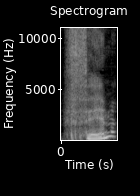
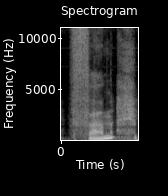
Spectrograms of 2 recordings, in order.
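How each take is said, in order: First: The vowel sounds like 'e'. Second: The vowel sounds like 'a'. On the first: This is the older pronunciation. "progressivement s'est prononcé femme" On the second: This is the later, current pronunciation. "puis femme. ... le premier E, même s'il se prononce A"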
